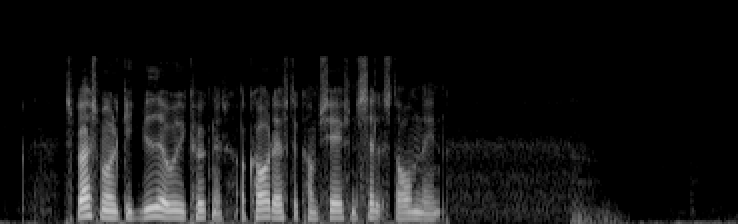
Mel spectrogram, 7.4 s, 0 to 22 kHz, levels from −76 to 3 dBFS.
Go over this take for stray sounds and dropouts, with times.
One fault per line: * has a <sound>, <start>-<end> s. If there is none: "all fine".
all fine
